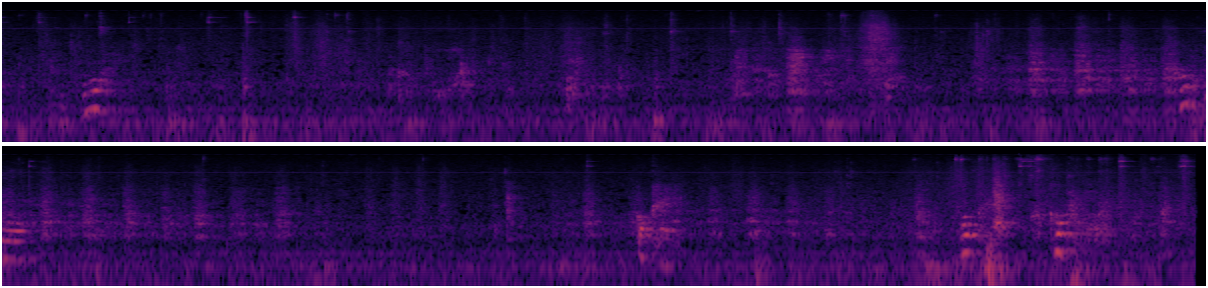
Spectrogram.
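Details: Soft-coated Wheaten Terrier sitting on a fit ball, panting in irregular breathy bursts spread through the recording, with people talking nearby.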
